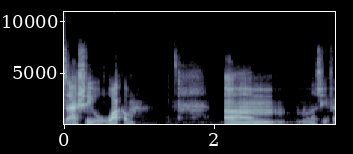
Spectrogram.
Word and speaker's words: Wacom: a wacom cintiq now a lot of people pronounce it as wacom but it's actually wacom um let's see if i can do this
